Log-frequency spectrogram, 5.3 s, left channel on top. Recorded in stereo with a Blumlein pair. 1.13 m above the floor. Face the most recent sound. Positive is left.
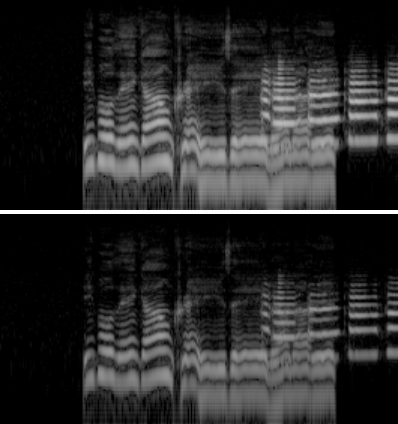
turn(degrees=30)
